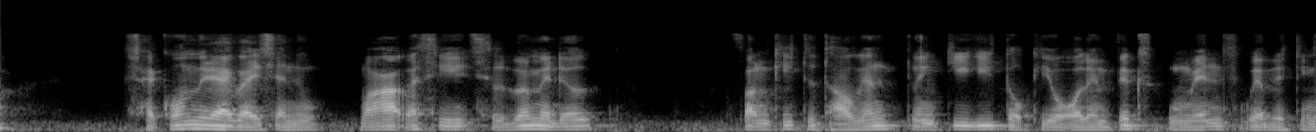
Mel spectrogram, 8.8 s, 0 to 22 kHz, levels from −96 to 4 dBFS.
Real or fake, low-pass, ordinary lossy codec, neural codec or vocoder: fake; none; none; codec, 16 kHz, 4 kbps, X-Codec, HuBERT features, trained on balanced general audio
